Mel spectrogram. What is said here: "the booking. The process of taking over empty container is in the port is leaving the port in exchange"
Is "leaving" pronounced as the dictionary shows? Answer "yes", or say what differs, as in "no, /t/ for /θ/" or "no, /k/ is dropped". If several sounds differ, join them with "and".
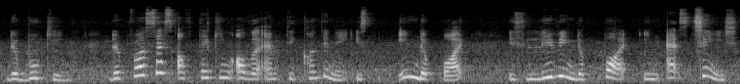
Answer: yes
